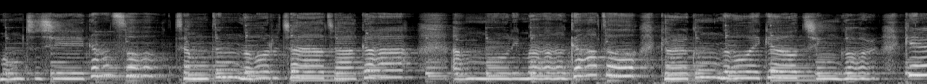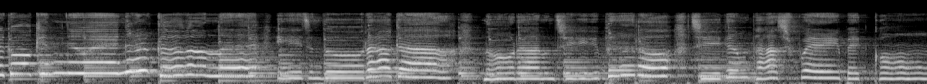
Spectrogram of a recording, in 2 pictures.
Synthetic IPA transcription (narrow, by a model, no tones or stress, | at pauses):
mʌmt͡ɕʰɯnɕʰiɡansʰo | t͡ɕamdɯnːʌɾɯɭt͡ɕʰad͡ʑaɡa | amːuɾimaɡadʌkjʌɭɡuŋnʌekjʌt͡ɕʰinɡʌɭ | kiɭɡokinɲuenɯɭkɯaneid͡ʑendoɾaɡanʌɾanɯnd͡ʑibɯɾʌ | t͡ɕiɡɯmtaɕʰi̥webek͈o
